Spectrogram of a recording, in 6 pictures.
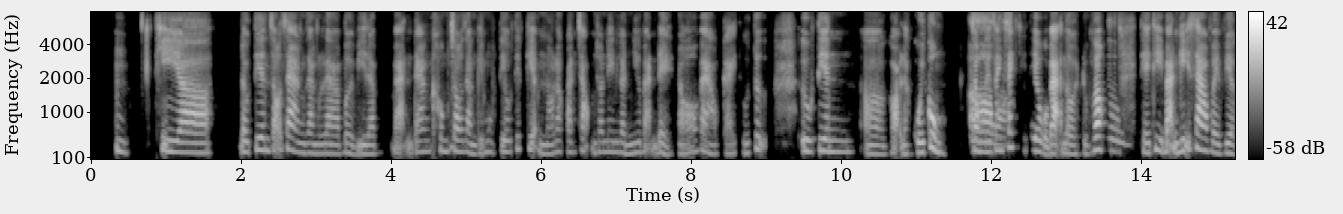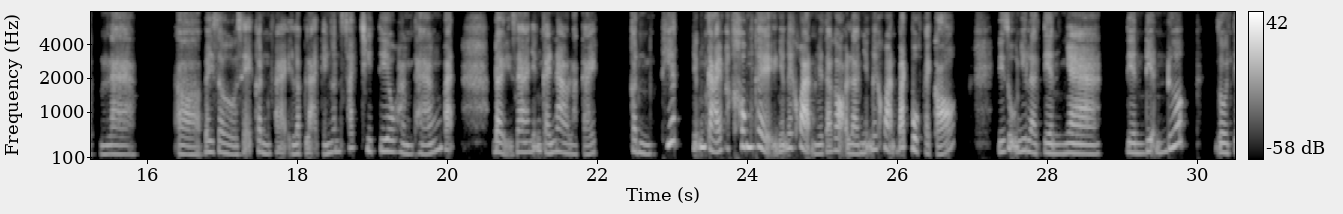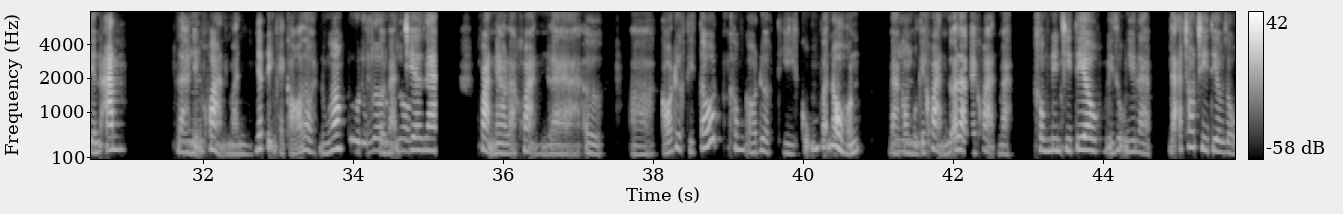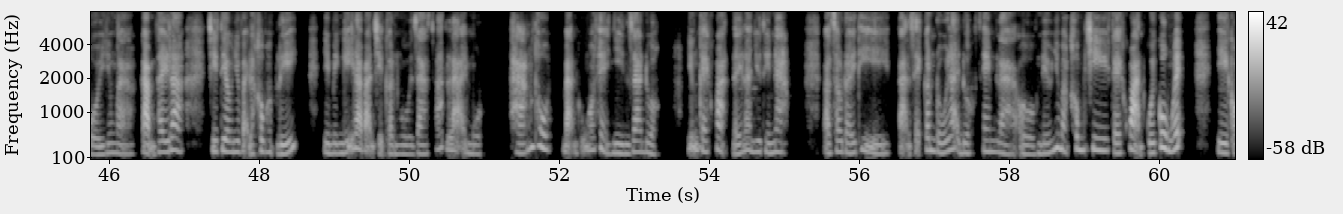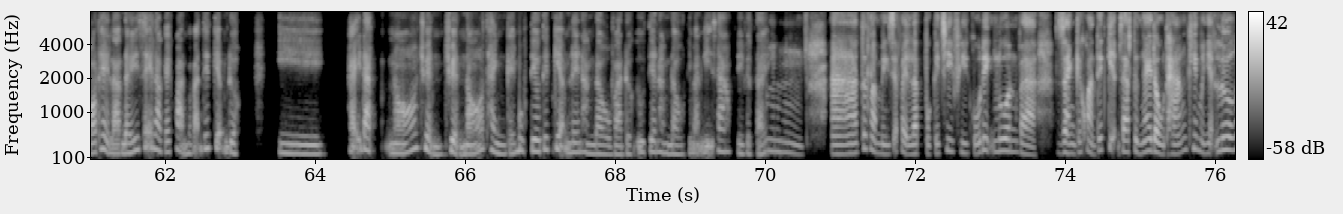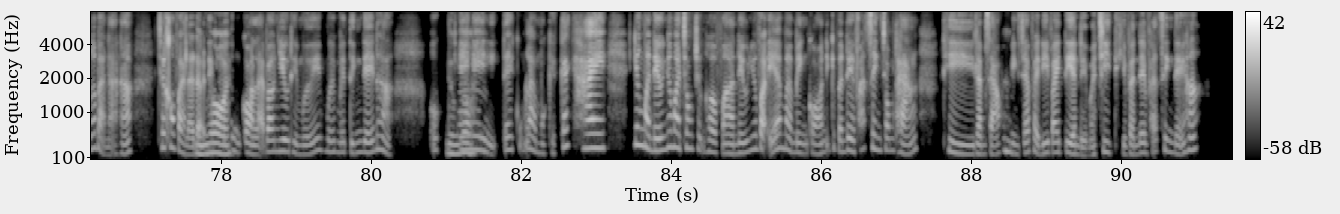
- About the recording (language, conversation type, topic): Vietnamese, advice, Làm sao để tiết kiệm đều đặn mỗi tháng?
- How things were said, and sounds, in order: tapping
